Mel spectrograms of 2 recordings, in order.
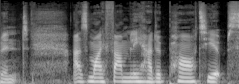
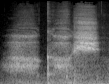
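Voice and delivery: breathy whispered "gosh", voice dropped away; 8 dB quieter than usual. Real, not acted. Reacting to the foot story in a horrified whisper. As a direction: hush it in horror. Hearing foot run over thrice.

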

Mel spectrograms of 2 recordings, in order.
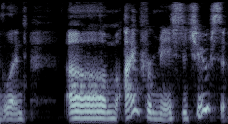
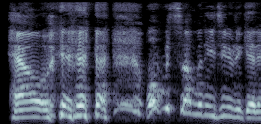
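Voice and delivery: laughing; 6 semitones higher, 5 dB louder than usual. Real, not acted. Laughing at the Harvard cheating news.

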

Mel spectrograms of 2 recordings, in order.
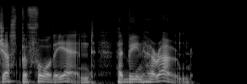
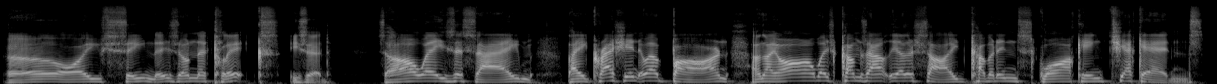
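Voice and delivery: drawling country farmer, sure of himself; rustic farmer; slower than usual. Acted.

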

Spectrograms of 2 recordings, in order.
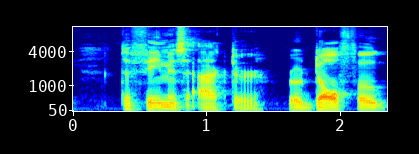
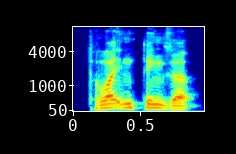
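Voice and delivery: excited; 9 semitones higher, 8 dB louder than usual. Acted. Podcast intro, voice jumps up.

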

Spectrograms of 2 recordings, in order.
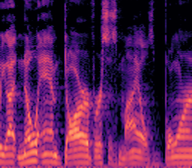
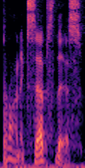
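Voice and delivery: usual speaking voice

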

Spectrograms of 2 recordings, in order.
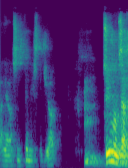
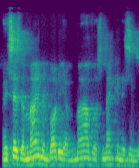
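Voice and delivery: normal talking voice

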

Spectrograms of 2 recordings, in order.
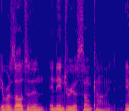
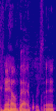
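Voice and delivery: usual speaking voice

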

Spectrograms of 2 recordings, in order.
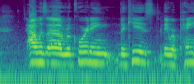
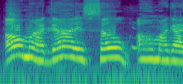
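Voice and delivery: higher, drawn-out fake awe; mock amazed praise; 7 semitones higher, slower than usual. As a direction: gush over a child's drawing, hammed up. Mock praise of child's picture.

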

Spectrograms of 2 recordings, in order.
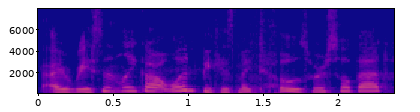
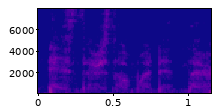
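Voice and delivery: hushed whisper toward the closet; scared whisper sitting by the closet; 8 dB quieter, much faster than usual. Retold or imitated. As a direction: whisper it so the ghost can't hear. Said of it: "and I'm like".

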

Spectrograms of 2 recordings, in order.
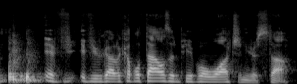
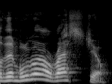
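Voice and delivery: ordinary delivery

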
